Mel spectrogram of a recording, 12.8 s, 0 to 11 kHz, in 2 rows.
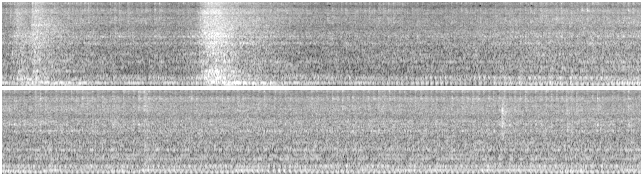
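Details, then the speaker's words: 1975 Honda CB125S single, first start in 15 years after barn storage, timing not yet adjusted. It keeps running after a blip but the low thump wanders and stumbles; clearly out of tune. "i still gotta adjust the timing and other stuff to get it all right so anyway you see it's a runner um anyway i'll get it all tuned in so it fires up better and runs better"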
